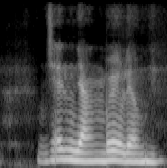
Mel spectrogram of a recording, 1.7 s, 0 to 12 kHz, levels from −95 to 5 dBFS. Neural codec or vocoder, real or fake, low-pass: codec, 16 kHz in and 24 kHz out, 0.4 kbps, LongCat-Audio-Codec, four codebook decoder; fake; 10.8 kHz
